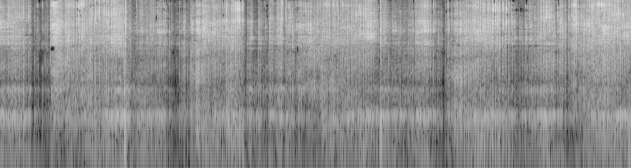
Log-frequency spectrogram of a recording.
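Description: Very long acrylic nails scratch quickly and aggressively across the hollow metal mesh dome grille of a large condenser microphone. The result is a dense, continuous, rasping scrape with strong low-mid energy and brief dips between strokes.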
